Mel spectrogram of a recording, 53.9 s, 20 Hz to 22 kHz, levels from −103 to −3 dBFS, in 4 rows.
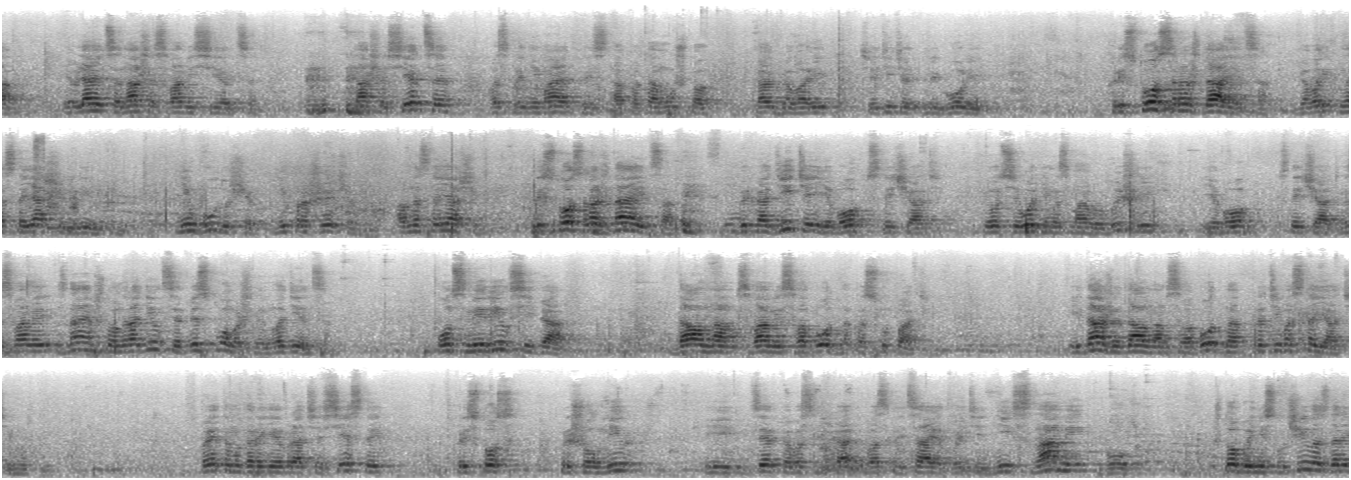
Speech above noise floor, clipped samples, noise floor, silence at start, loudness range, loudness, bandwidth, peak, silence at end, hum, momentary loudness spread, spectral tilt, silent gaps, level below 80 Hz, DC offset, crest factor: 23 dB; under 0.1%; -51 dBFS; 0 s; 7 LU; -29 LUFS; 16 kHz; -4 dBFS; 0 s; none; 22 LU; -4.5 dB/octave; none; -62 dBFS; under 0.1%; 26 dB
